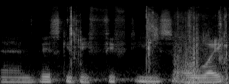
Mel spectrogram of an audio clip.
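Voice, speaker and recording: A man with an Australian accent speaks with fairly low pitch. Noticeable background noise runs underneath. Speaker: video game streamer. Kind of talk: live gameplay stream commentary. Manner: casual, chatty.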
